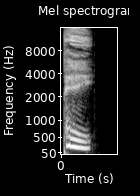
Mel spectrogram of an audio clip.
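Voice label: "pay", American English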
